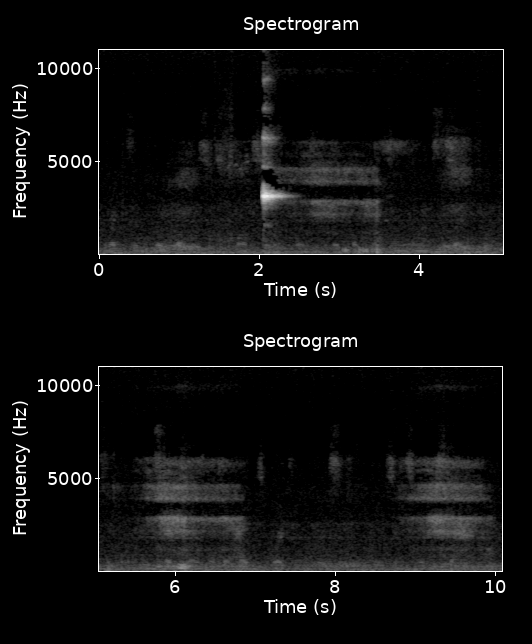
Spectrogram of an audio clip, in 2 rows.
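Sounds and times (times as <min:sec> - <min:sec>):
short high-pitched beep: 0:02.0 - 0:02.3.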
